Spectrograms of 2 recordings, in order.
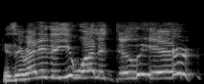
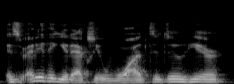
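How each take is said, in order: First: It is asked in a panicky tone. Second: It is asked in a calm tone.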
